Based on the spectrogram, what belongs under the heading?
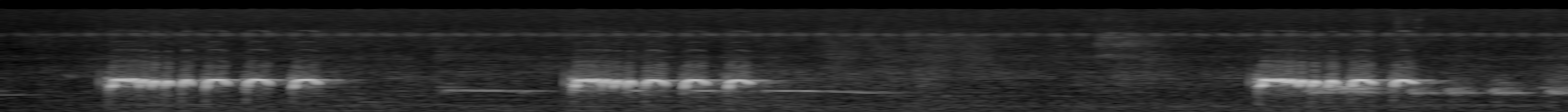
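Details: Bekur song of a local zebra dove, meant to draw replies from other doves: three bursts of quick stuttered pulses, each trailing into a soft level coo, spaced about two to three seconds apart.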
